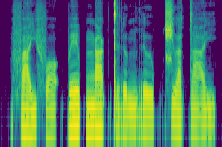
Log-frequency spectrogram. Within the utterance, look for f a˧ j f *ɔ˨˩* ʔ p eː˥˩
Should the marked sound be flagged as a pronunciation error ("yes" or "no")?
no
